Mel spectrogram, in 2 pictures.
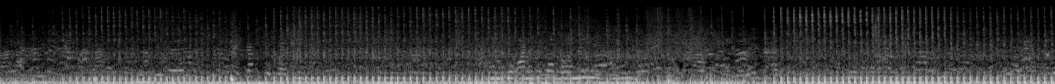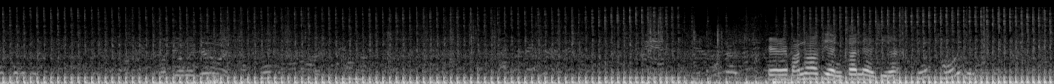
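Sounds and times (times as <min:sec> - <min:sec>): engine idling loudly: 0:00.0 - 0:21.0
people talking: 0:00.0 - 0:21.0.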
